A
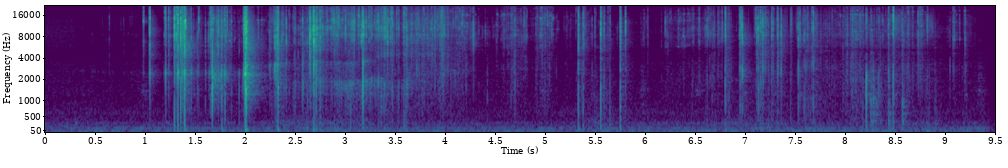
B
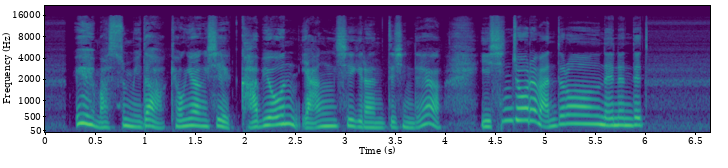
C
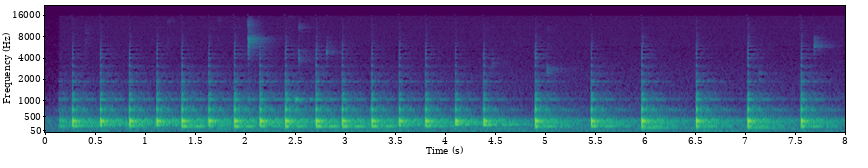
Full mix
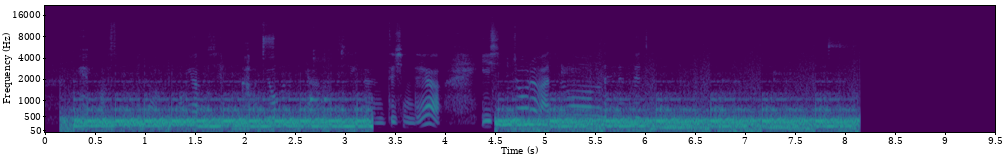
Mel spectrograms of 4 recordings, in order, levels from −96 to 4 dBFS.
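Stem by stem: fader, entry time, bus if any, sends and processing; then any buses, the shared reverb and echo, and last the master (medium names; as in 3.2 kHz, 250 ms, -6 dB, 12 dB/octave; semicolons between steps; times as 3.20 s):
mute
-19.5 dB, 0.00 s, bus A, no send, steep high-pass 330 Hz 36 dB/octave
-2.5 dB, 0.15 s, muted 3.28–4.50 s, bus A, no send, compressor with a negative ratio -21 dBFS
bus A: 0.0 dB, treble shelf 2.6 kHz -11.5 dB; compression, threshold -29 dBFS, peak gain reduction 8.5 dB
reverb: none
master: peak limiter -38.5 dBFS, peak gain reduction 18.5 dB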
